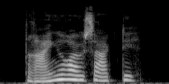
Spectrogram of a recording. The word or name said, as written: drengerøvsagtig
